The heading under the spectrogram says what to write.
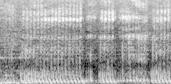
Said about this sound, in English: so they sent over a sound engineer to record Bella's purr. And this is how it went. This is an official attempt for the loudest purr by a domestic cat.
